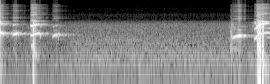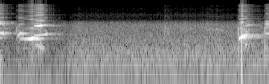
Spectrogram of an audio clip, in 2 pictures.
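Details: Pet cockatiel indoors, playful and showing off: a few short whistled notes with bright harmonics, a sharp upslurred chirp followed by gliding falling whistles, then quiet gaps between bursts.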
